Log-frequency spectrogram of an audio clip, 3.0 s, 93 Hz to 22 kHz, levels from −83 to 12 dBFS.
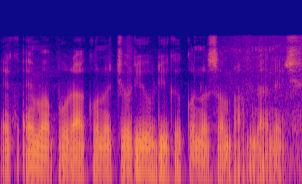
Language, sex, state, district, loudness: Maithili, male, Bihar, Supaul, -19 LUFS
